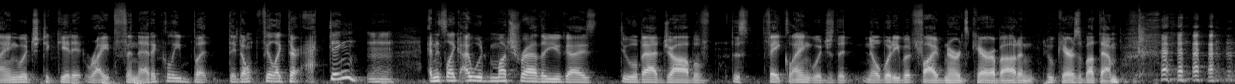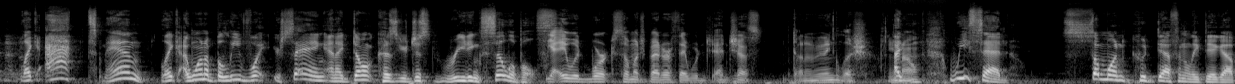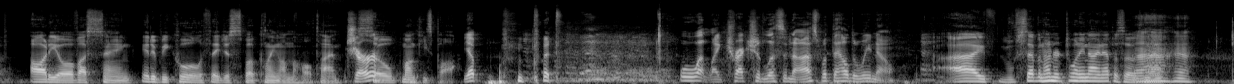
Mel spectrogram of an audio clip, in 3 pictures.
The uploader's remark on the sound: Recorded live at the Pocket Theater in Seattle.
